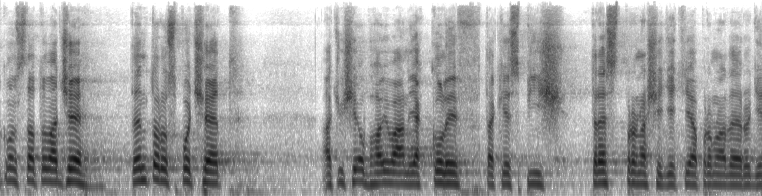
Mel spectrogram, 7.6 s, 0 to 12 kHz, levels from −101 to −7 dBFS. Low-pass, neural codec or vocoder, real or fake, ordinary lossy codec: 10.8 kHz; none; real; Opus, 24 kbps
